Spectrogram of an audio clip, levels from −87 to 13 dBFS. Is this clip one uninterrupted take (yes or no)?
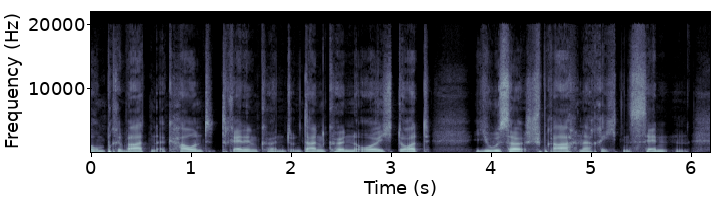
yes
